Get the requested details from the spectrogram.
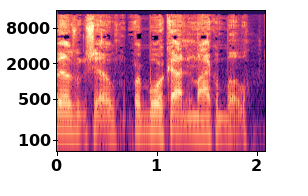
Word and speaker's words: Bublé: It's a joke now that he's saying Bubble. Understand, he understands that his name is Bublé, okay, yeah. But it's spelled Bubble. – In Arkansas, it's pronounced Bubble. – All right. – In Canada, it's Bublé.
